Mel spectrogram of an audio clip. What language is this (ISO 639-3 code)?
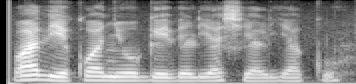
kik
